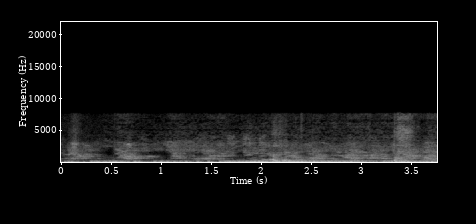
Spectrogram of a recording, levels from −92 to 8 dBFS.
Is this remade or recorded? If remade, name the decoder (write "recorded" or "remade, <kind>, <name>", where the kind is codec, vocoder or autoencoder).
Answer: remade, autoencoder, DAC-VAE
